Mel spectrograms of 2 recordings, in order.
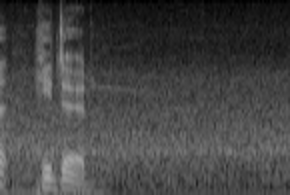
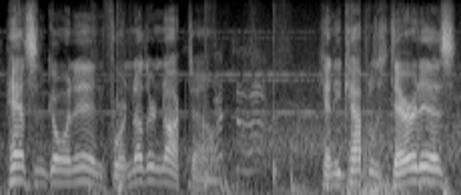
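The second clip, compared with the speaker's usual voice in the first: excited commentary; 7 semitones higher, 4 dB louder than usual. Real, not acted. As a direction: pitch up, urgent knockdown call. Knockdown call, live commentary.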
